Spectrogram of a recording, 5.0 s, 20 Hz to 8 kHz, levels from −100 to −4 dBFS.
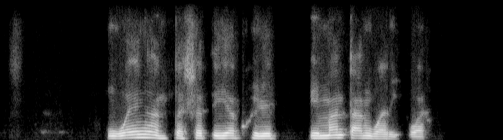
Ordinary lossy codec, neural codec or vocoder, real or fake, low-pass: Opus, 16 kbps; codec, 16 kHz, 2 kbps, FunCodec, trained on Chinese and English, 25 frames a second; fake; 7.2 kHz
